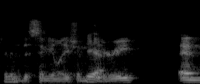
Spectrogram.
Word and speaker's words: SIMYOULATION: Simulation, and it is spelled SIMYOULATION.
